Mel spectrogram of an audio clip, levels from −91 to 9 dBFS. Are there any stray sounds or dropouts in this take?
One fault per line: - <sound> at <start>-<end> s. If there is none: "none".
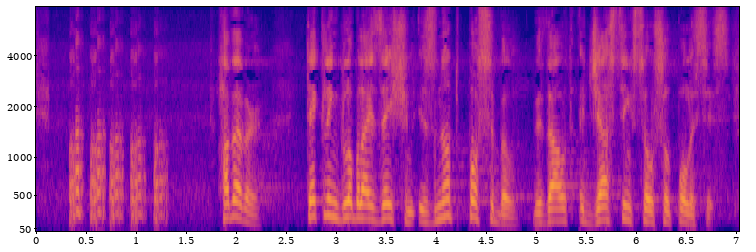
- laugh at 0.3-1.3 s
